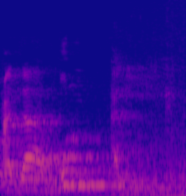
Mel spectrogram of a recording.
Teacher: dijelaskan dia bunyi n, bunyi unnya itu adzabun alim, maka tidak boleh di situ didengungkan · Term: izhar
